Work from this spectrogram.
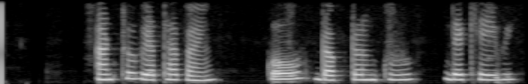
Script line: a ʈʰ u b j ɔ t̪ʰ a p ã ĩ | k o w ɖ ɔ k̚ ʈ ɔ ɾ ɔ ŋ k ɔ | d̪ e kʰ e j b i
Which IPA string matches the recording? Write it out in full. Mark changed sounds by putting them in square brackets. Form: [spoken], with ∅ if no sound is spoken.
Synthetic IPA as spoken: a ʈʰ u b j ɔ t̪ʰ a p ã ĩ | k o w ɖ ɔ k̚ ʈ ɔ ɾ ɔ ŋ k [u] | d̪ e kʰ e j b i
